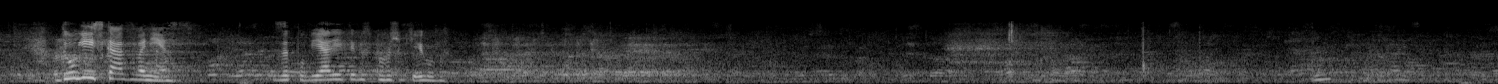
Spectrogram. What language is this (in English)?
Bulgarian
